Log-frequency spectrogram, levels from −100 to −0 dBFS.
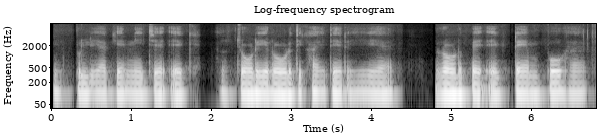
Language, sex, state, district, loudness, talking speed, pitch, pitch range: Hindi, male, Rajasthan, Jaipur, -16 LUFS, 130 wpm, 95 Hz, 95-100 Hz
